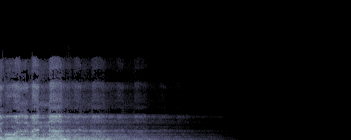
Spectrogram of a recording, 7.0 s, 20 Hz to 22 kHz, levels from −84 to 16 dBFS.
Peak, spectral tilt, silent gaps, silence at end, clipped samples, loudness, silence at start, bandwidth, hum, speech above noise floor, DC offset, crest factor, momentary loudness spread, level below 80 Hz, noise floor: -6 dBFS; -4.5 dB/octave; none; 4 s; under 0.1%; -18 LUFS; 0 s; 13.5 kHz; none; 59 dB; under 0.1%; 18 dB; 22 LU; -62 dBFS; -76 dBFS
